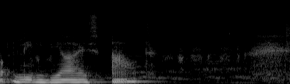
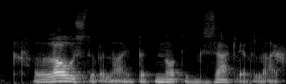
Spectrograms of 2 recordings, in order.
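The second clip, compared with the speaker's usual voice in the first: ordinary delivery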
